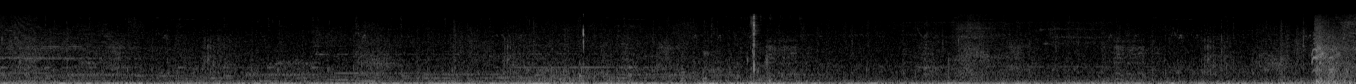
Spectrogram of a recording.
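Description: Hooves clop steadily on a dirt path.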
